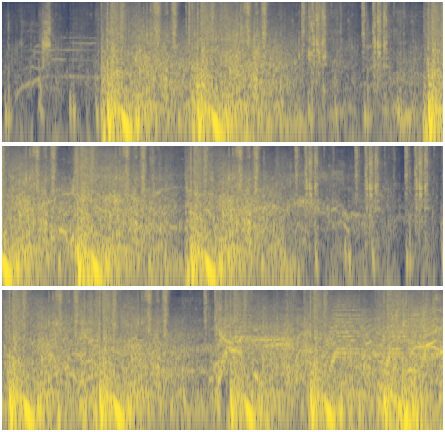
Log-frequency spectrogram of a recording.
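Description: A shotgun fires again and again with loud, booming blasts.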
